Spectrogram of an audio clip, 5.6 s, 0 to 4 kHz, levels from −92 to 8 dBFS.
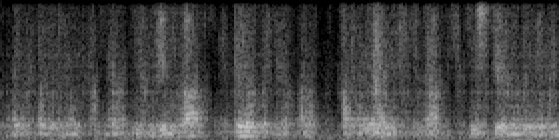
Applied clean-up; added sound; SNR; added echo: neural separator model SepFormer DNS4.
